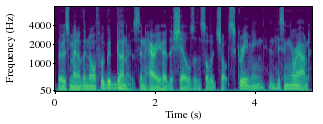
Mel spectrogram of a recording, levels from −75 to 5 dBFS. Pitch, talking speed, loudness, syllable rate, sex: 100 Hz, 235 wpm, -19 LUFS, 5.7 syllables/s, male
